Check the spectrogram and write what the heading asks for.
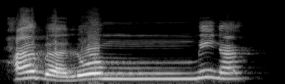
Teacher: ada bunyi sengau itulah yang dinamakan sebagai ganah dua harakat setiap dengung mesti dua harakat Jangan dua minit kalau du minit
